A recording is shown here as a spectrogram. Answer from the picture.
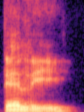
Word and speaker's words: Delia: I understand now that we should be pronouncing your name as like Delhi but Delia so have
